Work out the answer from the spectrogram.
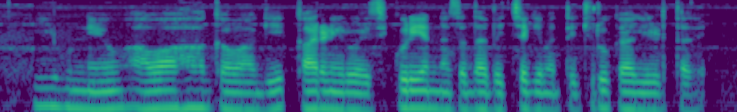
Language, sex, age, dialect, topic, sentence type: Kannada, male, 18-24, Coastal/Dakshin, agriculture, statement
